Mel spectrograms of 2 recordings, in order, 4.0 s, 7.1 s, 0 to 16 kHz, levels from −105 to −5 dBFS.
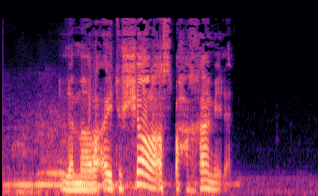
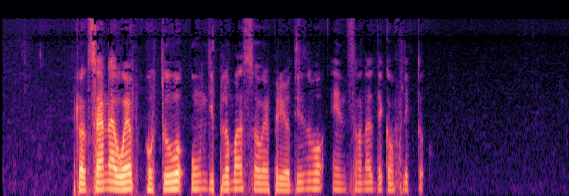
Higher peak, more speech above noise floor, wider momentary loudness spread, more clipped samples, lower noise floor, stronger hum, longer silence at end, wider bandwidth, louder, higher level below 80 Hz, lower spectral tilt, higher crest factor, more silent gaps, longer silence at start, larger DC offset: about the same, 0 dBFS vs 0 dBFS; second, 41 dB vs 56 dB; second, 14 LU vs 19 LU; neither; second, -55 dBFS vs -75 dBFS; neither; second, 1 s vs 1.85 s; about the same, 11.5 kHz vs 11.5 kHz; first, -15 LUFS vs -19 LUFS; first, -44 dBFS vs -52 dBFS; about the same, -7 dB/octave vs -7.5 dB/octave; about the same, 16 dB vs 20 dB; neither; second, 0.05 s vs 0.95 s; neither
